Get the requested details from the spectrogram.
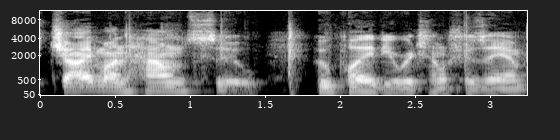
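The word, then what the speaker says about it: Djimon Hounsou: dime DJ DJ Aman Hounsou it's hard to pronounce it give me a second okay okay I got it right out it's it's chime on hounsou who played the original Shazam who turned Billy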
